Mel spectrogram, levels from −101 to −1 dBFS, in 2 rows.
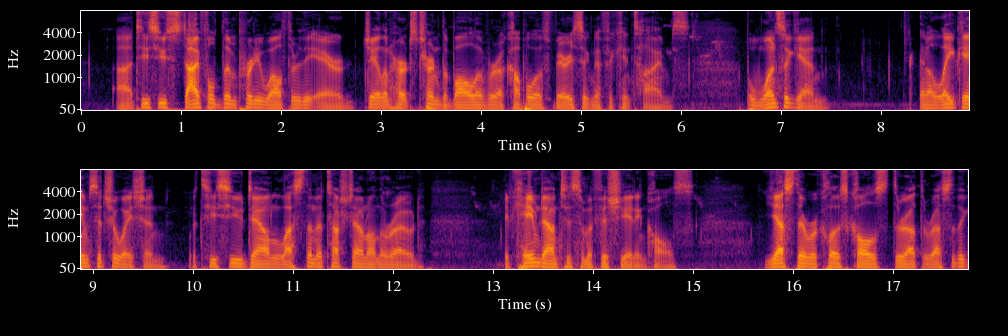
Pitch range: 80-100 Hz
